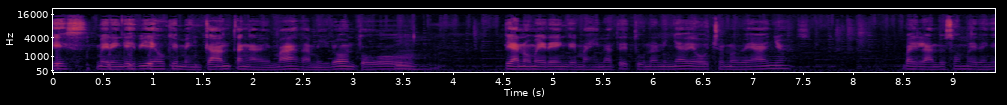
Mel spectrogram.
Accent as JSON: {"language": "Spanish", "town": "Caracas", "region": "Capital District", "country": "Venezuela", "tie": "born or raised there", "said": "En la parroquia Caricuao, pero criada en La Vega."}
